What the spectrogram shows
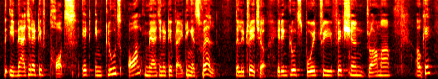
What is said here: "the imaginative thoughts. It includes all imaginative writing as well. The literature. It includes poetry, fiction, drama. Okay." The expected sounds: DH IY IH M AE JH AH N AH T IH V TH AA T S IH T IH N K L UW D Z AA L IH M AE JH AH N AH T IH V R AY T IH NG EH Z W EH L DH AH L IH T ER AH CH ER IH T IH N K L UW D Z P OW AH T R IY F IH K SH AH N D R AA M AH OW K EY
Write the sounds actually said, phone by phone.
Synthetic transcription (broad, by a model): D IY IH M AE JH AH N AH T IH V T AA T S IH T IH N K L UW D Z AA L IH M AE JH AH N AH T IH V R AY T IH NG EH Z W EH L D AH L IH T ER AH CH ER IH T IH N K L UW D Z P OW AH T R IY F IH K SH AH N D R AA M AH OW K EY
